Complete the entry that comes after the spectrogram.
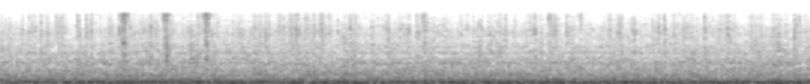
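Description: Car engine idling with a steady low rumble and a few faint clicks about a second in.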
